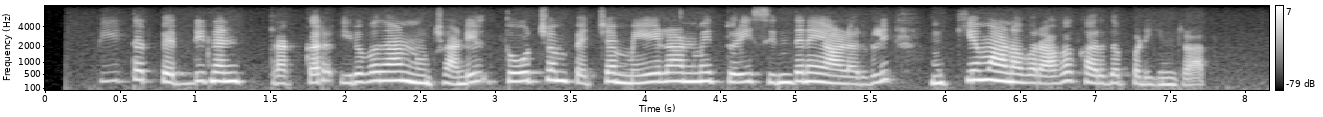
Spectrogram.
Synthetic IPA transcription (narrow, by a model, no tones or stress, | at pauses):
piːʈːɐɾfɛɾɖɪnɐnʈɾɐkːɐɾɪɾɯbɐðaːnnuːt͡ʃaːɳɖɪlt̪oːt͡ʃɐmpɛʈt͡ʃːɐmeːlaːɳmɐɪt̪ːʊɾɐɪsɪnd̪ɐnɐjaːɭɐɾɣɐɭɪlmʊkːɪjɐmaːnɐʋɐɾaːɣɐkɐɾɯðɐpːɐɽɯɣɪndra̰ːɾ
